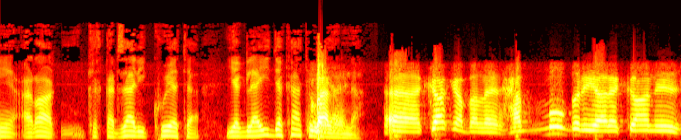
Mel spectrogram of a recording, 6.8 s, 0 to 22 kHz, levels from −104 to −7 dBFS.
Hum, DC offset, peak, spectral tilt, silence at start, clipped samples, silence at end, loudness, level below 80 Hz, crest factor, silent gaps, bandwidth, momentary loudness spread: none; under 0.1%; 0 dBFS; -6.5 dB/octave; 0 s; under 0.1%; 0 s; -17 LUFS; -50 dBFS; 16 dB; none; 11 kHz; 13 LU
